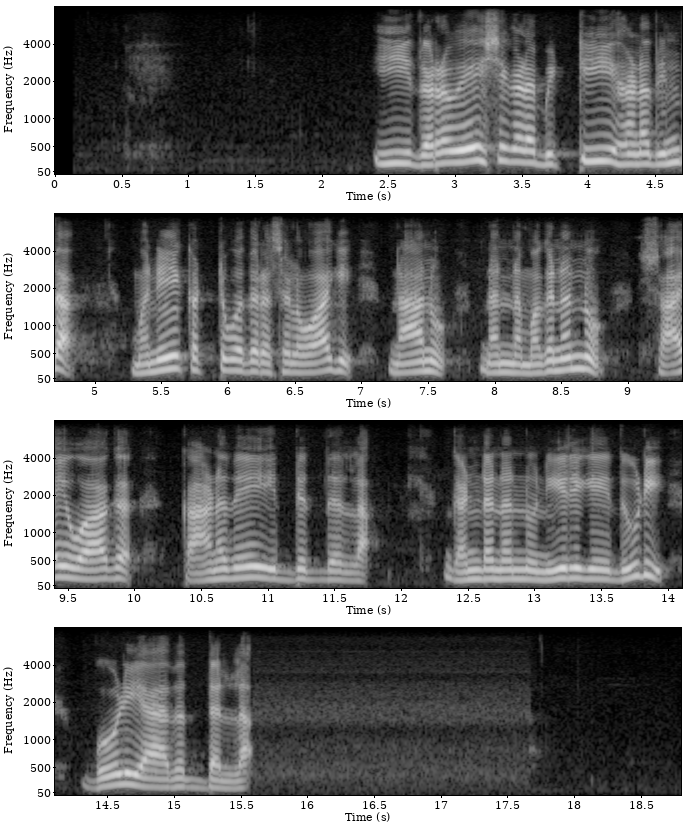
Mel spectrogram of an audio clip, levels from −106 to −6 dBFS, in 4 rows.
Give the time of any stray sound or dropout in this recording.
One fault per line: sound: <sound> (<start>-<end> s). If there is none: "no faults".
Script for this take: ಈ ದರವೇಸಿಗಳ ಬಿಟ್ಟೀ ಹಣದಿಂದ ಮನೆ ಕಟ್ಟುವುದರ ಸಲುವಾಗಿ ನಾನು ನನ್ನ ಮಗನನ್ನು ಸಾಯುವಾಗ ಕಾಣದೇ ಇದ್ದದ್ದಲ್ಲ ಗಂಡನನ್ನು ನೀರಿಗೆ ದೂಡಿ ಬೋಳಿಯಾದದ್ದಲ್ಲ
no faults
